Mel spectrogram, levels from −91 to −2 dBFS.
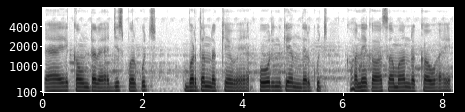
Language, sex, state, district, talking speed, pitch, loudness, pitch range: Hindi, male, Uttar Pradesh, Saharanpur, 155 wpm, 135 Hz, -16 LUFS, 130-140 Hz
